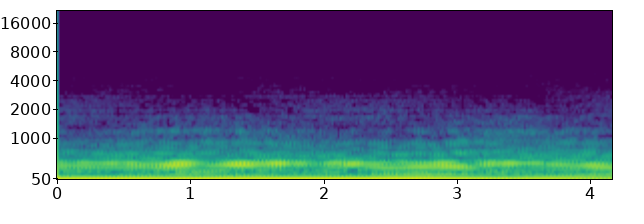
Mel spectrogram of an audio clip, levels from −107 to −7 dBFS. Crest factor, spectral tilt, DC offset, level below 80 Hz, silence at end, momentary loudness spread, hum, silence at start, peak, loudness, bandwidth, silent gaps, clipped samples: 6 dB; -17 dB/octave; under 0.1%; -14 dBFS; 0 s; 5 LU; none; 0 s; -6 dBFS; -25 LUFS; 0.9 kHz; none; under 0.1%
